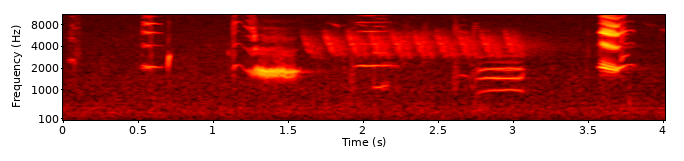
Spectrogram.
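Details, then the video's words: Eurasian bullfinch song, which sounds like creaking metal and is given mainly in the breeding season: a low steady whistle, a ladder of soft piping notes, a buzzy trill and sharp high chirps, separated by short pauses. "Как ужасно поёт снегирь"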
